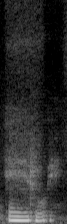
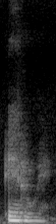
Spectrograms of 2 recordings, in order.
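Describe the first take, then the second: Both takes have the same delivery.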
